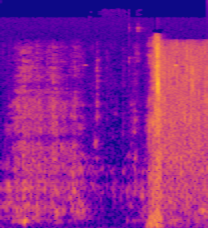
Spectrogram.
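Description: Gentle water sloshes and laps in a soft, continuous wash, with a brief louder splash about two-thirds through, part of an ambient relaxation track set at a lighthouse, with no voices.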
